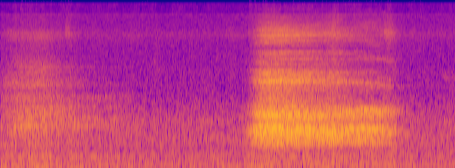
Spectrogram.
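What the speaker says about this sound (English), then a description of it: "Keep breathing in." A person inhales during a seated yoga twist with the spine held upright and the gaze over one shoulder, a soft, airy breath swelling for about a second, close and quiet, alone in a calm room.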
